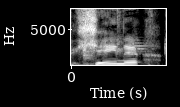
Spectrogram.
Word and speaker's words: Гейне: Кстати, надо сказать, что немцы произносят его как «хёте», вот, как и Гейне у них. Хейне, а Гегель у них Хегель.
